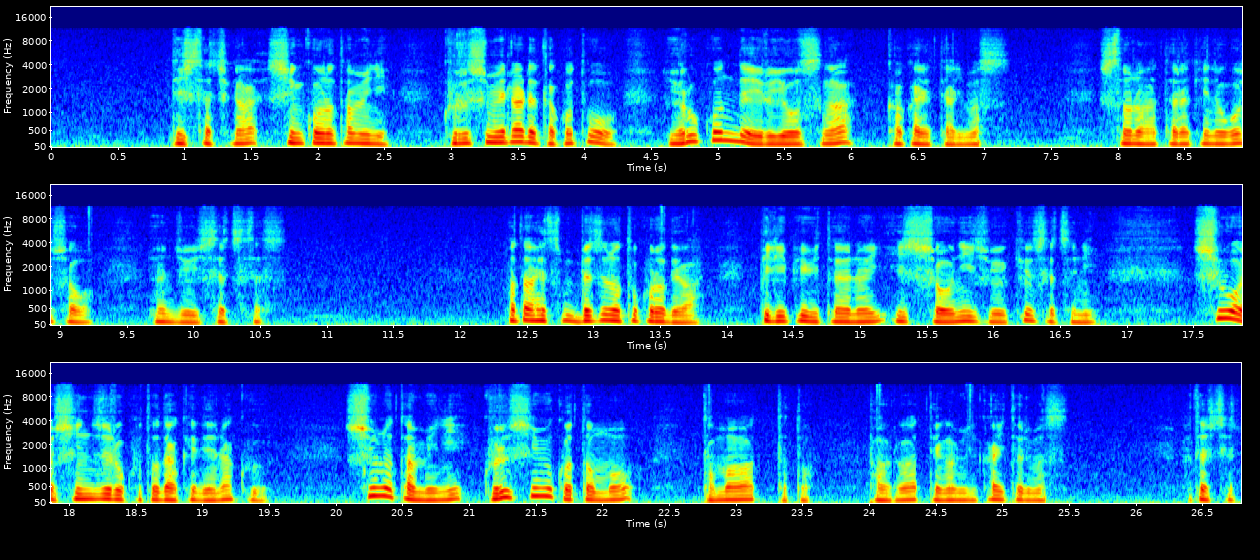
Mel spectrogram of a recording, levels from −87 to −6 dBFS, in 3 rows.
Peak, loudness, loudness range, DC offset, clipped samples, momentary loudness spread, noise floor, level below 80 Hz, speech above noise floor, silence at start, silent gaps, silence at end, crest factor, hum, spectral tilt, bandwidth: -4 dBFS; -21 LUFS; 5 LU; under 0.1%; under 0.1%; 11 LU; -50 dBFS; -50 dBFS; 30 dB; 0.9 s; none; 0.05 s; 18 dB; none; -7.5 dB/octave; 11.5 kHz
